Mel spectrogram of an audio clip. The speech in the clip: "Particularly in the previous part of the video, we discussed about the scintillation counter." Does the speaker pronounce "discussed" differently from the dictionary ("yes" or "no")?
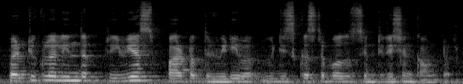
no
